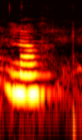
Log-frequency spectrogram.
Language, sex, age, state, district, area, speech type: Urdu, female, 30-45, Uttar Pradesh, Lucknow, urban, read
